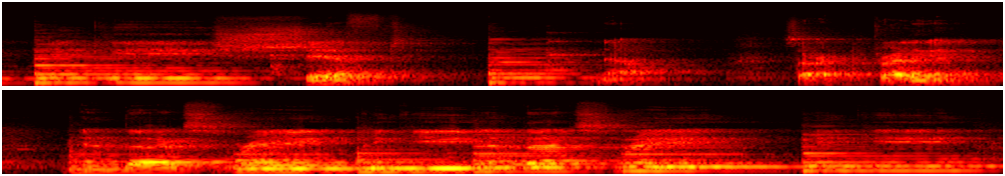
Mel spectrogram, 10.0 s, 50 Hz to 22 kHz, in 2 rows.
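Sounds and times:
acoustic guitar single notes: 0:00.0 - 0:10.0.

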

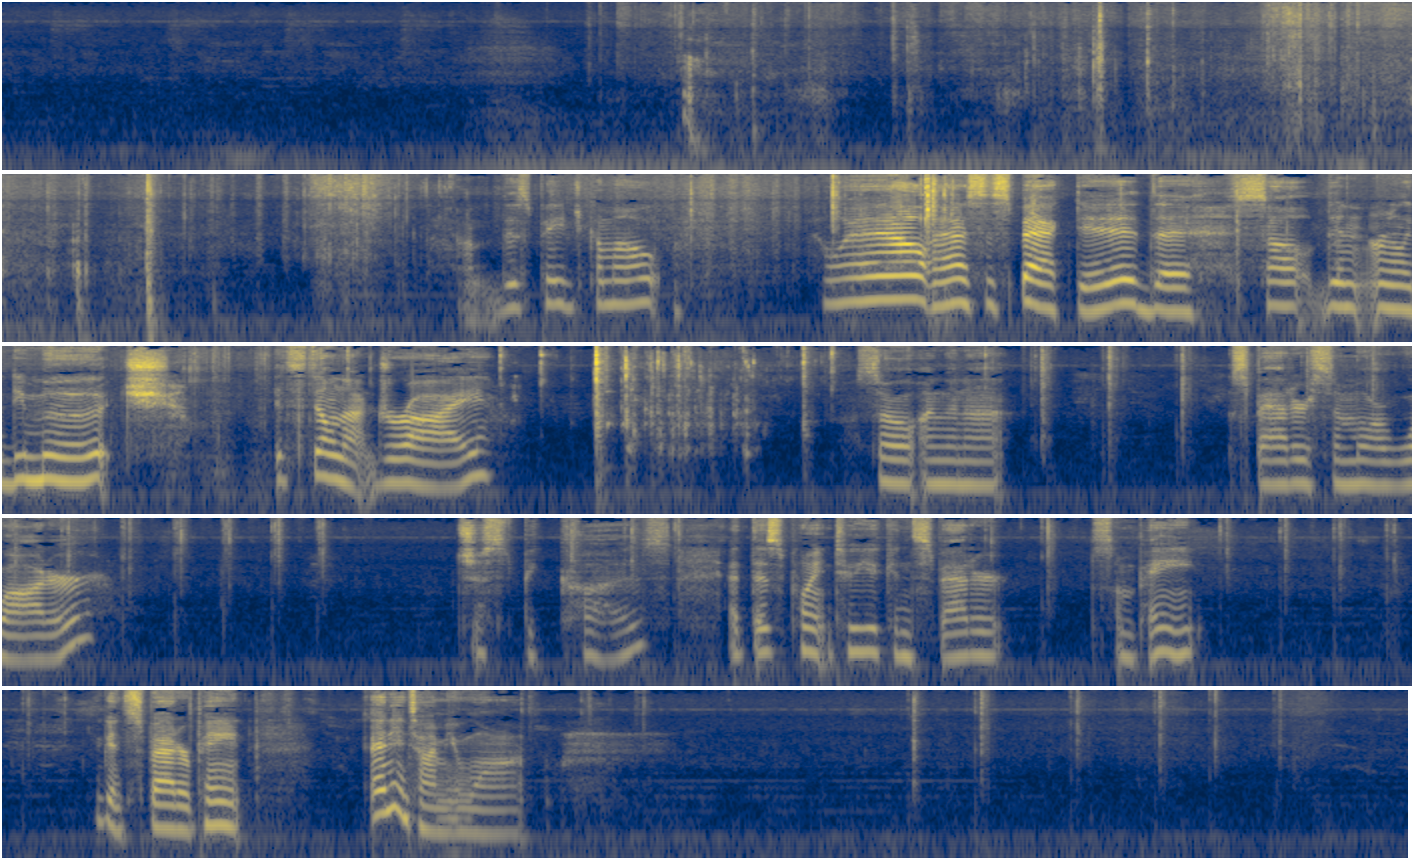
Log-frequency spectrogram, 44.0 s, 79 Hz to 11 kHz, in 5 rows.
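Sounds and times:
book pages turning: 0:03.7 - 0:11.6, 0:12.2 - 0:14.9, 0:26.1 - 0:28.6, 0:33.9 - 0:35.8
brush spattering water on paper: 0:20.8 - 0:22.7.

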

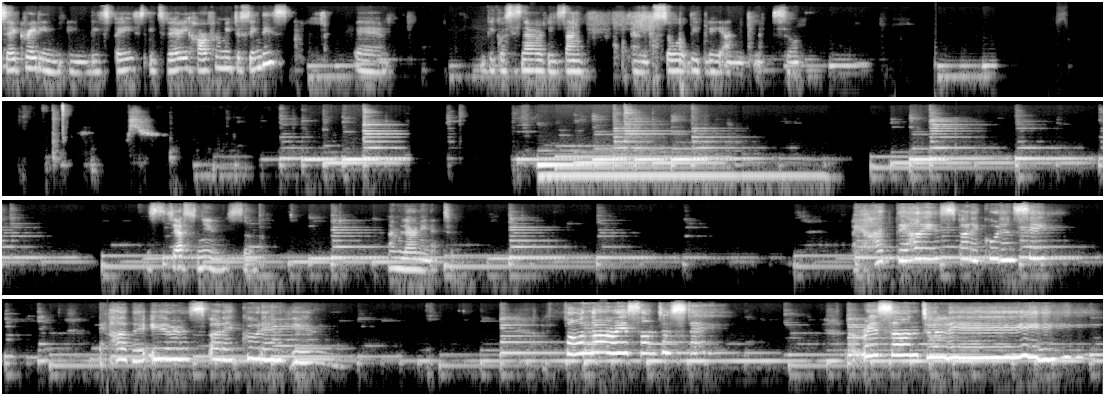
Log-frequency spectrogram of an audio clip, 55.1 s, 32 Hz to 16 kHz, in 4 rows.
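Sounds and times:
acoustic guitar plucked: 0:03.6 - 0:05.0, 0:05.6 - 0:10.9, 0:11.7 - 0:12.5, 0:16.2 - 0:19.5, 0:20.2 - 0:55.0
woman singing: 0:38.2 - 0:40.8, 0:42.5 - 0:45.6, 0:48.3 - 0:50.4, 0:51.8 - 0:55.0.

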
